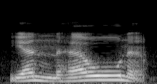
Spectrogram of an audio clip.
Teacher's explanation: نون ساکن کے بعد حروف حلقی میں سے 6 لیٹرز میں سے ہا آ رہا ہے، یہاں پہ آپ نے اظہار کرنا ہے، آگے واو لین ہے، ہا کو آپ نے نرمی سے ادا کرنا ہے، ینہون۔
